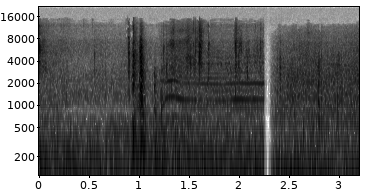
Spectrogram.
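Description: A car beeps as its remote lock is pressed.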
